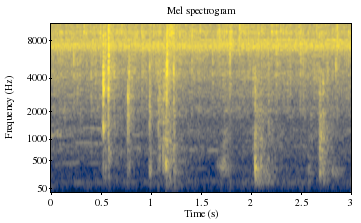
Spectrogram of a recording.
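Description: Kantola (spiny gourd) sautés in oil with turmeric, garam masala and salt, giving a quiet, steady sizzle marked by several crisp stirring scrapes and no talk.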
